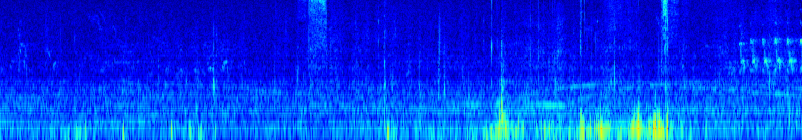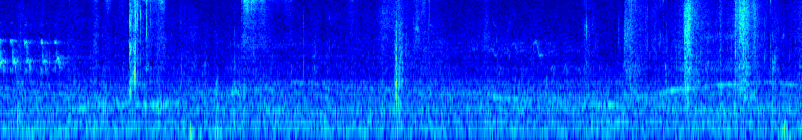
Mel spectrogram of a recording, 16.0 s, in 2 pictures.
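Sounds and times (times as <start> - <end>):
outdoor background noise: 0.0 - 16.0
footsteps thumping: 2.7 - 7.1
bird chirping: 7.0 - 8.9, 12.2 - 14.1.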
